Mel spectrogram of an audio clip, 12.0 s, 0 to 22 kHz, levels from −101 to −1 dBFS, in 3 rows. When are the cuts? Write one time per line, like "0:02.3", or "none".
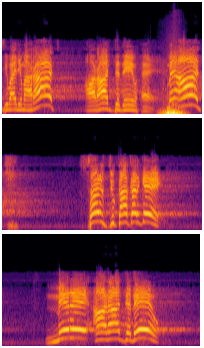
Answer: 0:03.3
